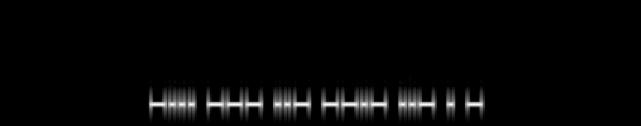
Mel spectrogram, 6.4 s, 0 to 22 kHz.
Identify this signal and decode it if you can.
Morse code, heard as a keyed tone, about 25 wpm, 700 Hz. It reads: BOUQUET
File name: practice / 25wpm / Difficult Words with Hints - 25wpm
